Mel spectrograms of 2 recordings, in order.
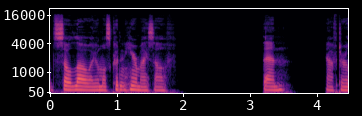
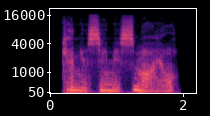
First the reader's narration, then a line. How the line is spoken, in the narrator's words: snarled along with a full-body spasm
